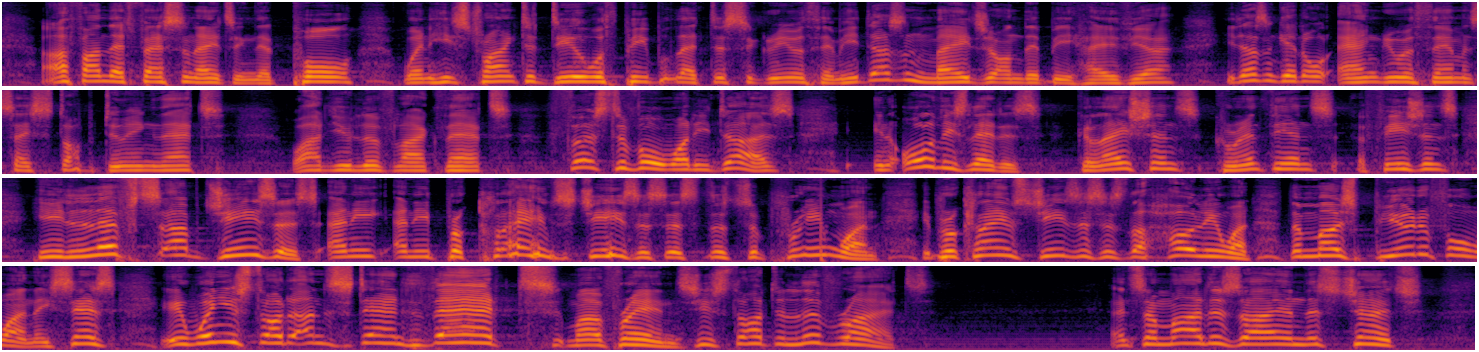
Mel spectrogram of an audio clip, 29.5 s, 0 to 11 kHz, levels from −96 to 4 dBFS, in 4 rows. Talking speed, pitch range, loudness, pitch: 210 wpm, 165-245 Hz, -27 LUFS, 205 Hz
